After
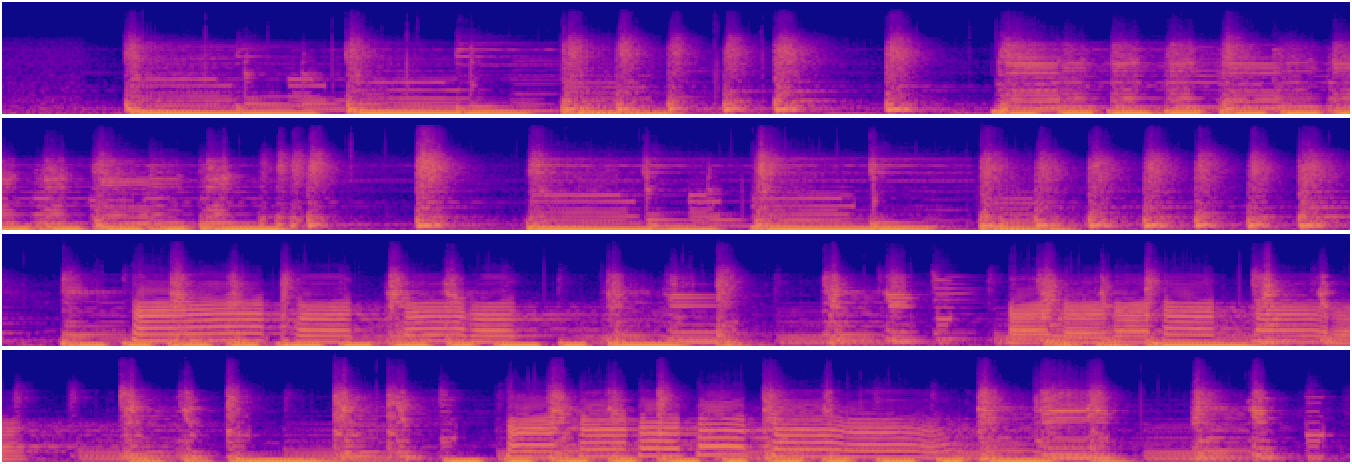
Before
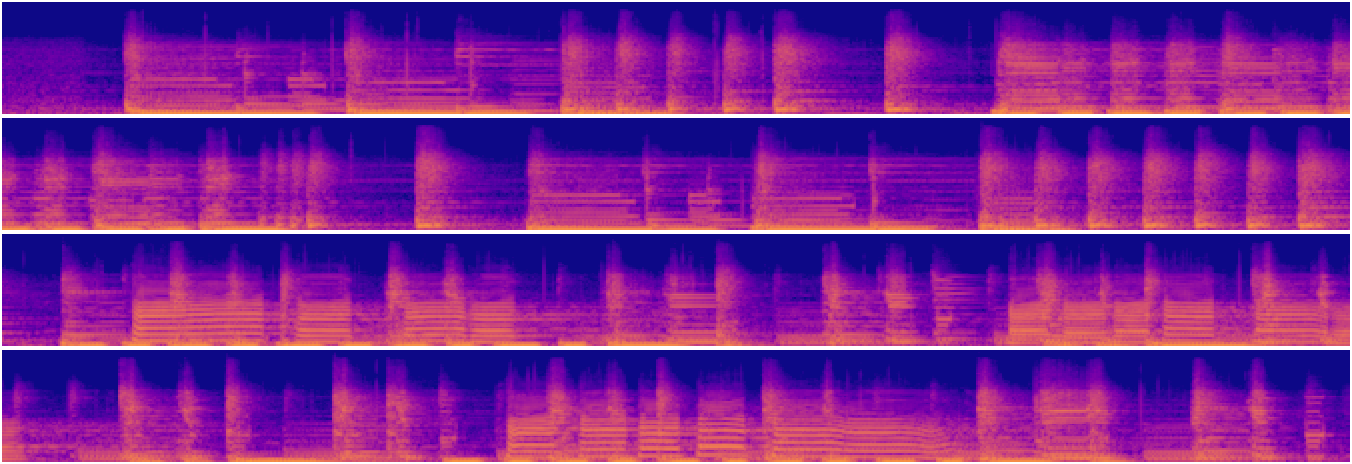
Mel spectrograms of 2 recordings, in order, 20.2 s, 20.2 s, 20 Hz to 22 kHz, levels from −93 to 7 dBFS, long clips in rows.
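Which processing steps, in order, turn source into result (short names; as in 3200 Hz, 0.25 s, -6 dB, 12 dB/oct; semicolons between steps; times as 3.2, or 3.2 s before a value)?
6.09–8.7 high shelf 2900 Hz +9 dB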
